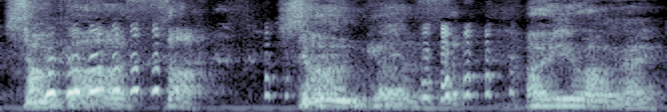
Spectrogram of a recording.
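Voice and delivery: high, loud hammed-up yell; mock roar. Character calling for his missing friend, hammed-up roar. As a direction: bellow the name in panic.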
